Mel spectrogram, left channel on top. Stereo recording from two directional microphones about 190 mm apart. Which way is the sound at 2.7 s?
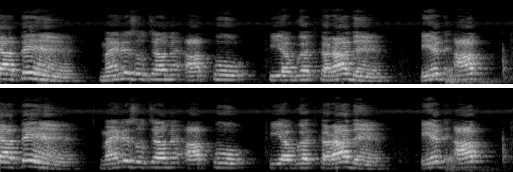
10° left (ahead or behind).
